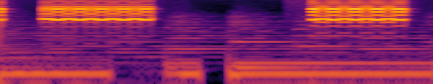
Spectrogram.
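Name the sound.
mobile phone ringtone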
